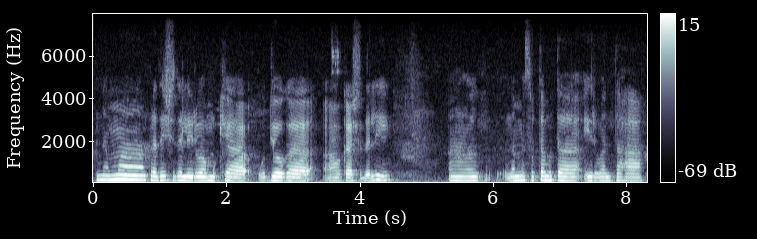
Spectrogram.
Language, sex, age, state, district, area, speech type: Kannada, female, 30-45, Karnataka, Shimoga, rural, spontaneous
